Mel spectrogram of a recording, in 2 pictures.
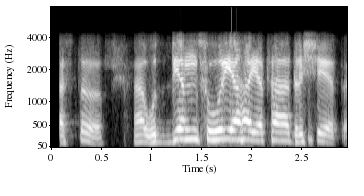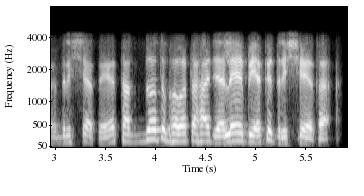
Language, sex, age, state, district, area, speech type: Sanskrit, male, 30-45, Karnataka, Udupi, urban, conversation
